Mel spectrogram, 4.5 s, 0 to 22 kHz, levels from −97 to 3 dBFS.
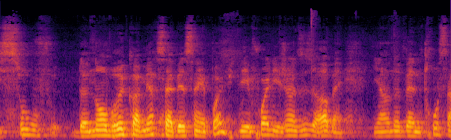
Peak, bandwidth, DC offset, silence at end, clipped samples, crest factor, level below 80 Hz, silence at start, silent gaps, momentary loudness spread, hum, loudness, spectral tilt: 0 dBFS; 13 kHz; under 0.1%; 0 s; under 0.1%; 16 dB; -56 dBFS; 0 s; none; 12 LU; none; -17 LUFS; -7.5 dB/octave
